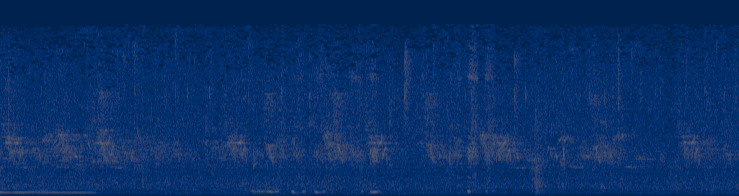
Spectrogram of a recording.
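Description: Wild birds chirping repeatedly in the background. A short, low, steady tone sounds in the first second, and a single sharp click comes about five seconds in.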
